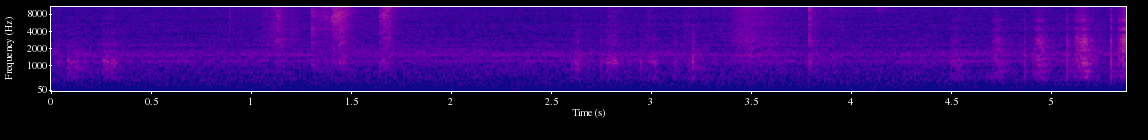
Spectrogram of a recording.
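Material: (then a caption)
Waxed card. A pointed green stylus, held in a hand with long nails, makes short strokes across a flat, thin, black wax-coated scratch art card lying on a table. Quiet, bright, dry scratching bursts rise above a faint steady hiss, with almost no low end. Each stroke stops quickly with no ring.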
